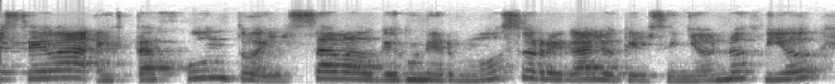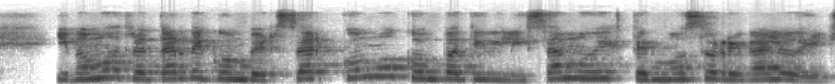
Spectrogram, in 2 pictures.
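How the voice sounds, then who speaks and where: A woman's voice: high voice, echoey room. A young adult woman with a Chilean Spanish accent, a doctor co-hosting an online forum and leading a prayer in an earnest way. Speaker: co-host, doctor.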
